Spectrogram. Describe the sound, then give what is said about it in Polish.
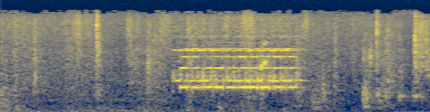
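A telephone rings once in a steady electronic trill lasting about a second, clear, against faint background noise, in Poznań. “O, telefonuję.”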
